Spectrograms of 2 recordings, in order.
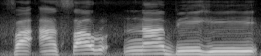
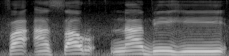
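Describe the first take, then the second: Both takes have the same delivery.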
